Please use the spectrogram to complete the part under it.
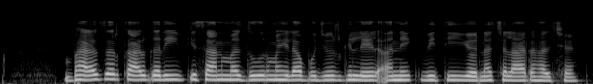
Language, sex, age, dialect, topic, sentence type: Maithili, female, 18-24, Eastern / Thethi, banking, statement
